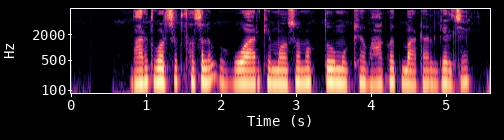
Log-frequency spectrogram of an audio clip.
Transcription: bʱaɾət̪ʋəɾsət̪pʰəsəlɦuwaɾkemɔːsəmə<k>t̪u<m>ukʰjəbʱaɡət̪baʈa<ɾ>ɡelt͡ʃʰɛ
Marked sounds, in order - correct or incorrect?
correct, correct, incorrect: l

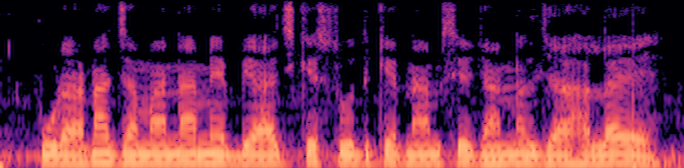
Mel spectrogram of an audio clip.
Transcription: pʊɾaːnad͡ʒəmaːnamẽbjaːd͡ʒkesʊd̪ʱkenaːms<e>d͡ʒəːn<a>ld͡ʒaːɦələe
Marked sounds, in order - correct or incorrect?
correct, incorrect: ə

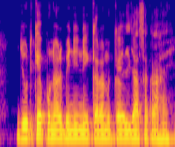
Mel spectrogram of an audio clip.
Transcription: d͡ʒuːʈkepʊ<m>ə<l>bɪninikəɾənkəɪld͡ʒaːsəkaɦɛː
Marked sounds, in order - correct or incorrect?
incorrect: n, incorrect: ɾ

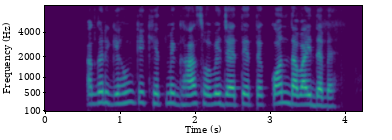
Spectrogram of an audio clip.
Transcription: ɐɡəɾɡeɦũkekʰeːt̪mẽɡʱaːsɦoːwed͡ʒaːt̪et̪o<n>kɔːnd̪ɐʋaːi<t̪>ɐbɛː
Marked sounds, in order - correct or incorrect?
incorrect: none, incorrect: d̪

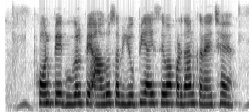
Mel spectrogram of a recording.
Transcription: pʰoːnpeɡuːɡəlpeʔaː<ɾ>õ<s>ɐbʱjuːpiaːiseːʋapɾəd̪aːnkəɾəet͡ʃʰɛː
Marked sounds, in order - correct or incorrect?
correct, correct

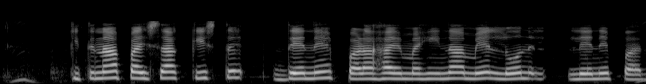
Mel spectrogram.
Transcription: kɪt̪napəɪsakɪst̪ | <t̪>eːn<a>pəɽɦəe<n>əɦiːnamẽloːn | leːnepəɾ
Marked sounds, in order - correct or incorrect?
incorrect: d̪, incorrect: e, incorrect: m

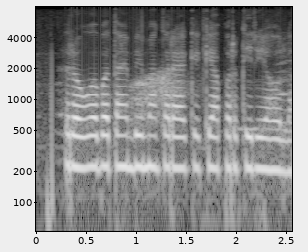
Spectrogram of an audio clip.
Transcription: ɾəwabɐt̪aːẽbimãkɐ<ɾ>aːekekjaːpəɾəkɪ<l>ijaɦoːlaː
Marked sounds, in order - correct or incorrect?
correct, incorrect: ɾ

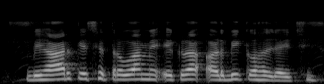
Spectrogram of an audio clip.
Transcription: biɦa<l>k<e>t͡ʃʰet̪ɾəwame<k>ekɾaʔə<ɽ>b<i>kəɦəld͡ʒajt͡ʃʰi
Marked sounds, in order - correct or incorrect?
incorrect: ɾ, correct, incorrect: ʔ, correct, correct

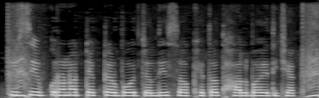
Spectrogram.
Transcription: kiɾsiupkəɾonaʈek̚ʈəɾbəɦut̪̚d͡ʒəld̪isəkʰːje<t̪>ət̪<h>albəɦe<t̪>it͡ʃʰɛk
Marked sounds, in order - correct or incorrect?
correct, correct, incorrect: d̪

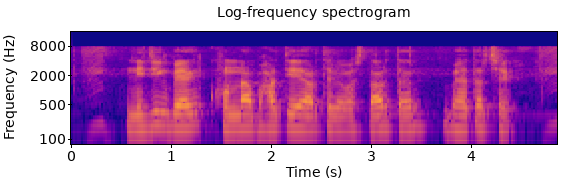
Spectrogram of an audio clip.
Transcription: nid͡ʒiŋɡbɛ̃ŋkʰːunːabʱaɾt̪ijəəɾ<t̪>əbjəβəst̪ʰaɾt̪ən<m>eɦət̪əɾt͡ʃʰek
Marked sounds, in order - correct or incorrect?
incorrect: t̪ʰ, incorrect: b

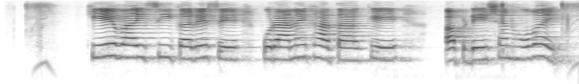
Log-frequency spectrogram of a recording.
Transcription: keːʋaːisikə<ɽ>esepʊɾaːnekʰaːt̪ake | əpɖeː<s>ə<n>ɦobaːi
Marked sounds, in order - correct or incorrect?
incorrect: ɾ, incorrect: ʃ, correct

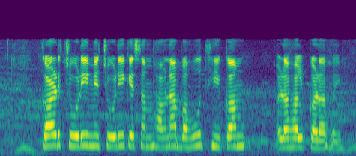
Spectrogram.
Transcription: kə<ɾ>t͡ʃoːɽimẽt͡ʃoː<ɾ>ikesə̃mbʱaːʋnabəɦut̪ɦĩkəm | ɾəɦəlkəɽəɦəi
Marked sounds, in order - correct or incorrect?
incorrect: ɽ, incorrect: ɽ

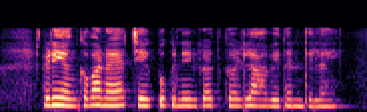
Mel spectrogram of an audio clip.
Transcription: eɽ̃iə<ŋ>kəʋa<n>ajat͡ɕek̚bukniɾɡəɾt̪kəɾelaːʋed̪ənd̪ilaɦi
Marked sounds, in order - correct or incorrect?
correct, correct

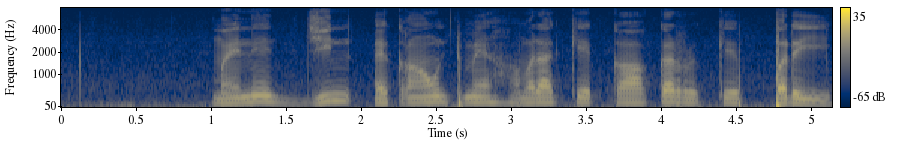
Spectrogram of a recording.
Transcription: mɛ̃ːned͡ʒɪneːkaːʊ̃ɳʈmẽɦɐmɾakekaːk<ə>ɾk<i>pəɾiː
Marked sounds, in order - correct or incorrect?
correct, incorrect: e

